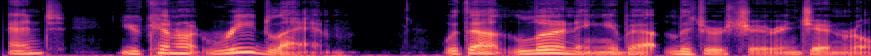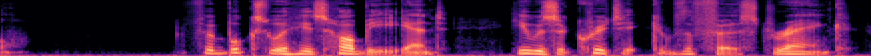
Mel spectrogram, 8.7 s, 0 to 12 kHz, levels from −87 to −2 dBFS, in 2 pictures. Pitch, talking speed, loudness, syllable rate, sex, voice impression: 160 Hz, 170 wpm, -21 LUFS, 5.4 syllables/s, male, masculine, adult-like, slightly relaxed, slightly weak, slightly halting, raspy, slightly sincere, calm, friendly, kind, modest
